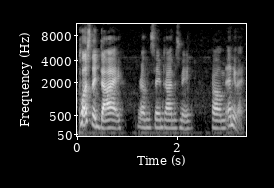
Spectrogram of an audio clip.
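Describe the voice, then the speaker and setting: A woman's voice: medium pitch, normal speed, a little hiss or hum. Rambling, gushing woman fan chatting. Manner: rambling and gushing, many fillers, swings from quiet to loud. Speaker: fan vlogger. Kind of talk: casual fan chat.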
